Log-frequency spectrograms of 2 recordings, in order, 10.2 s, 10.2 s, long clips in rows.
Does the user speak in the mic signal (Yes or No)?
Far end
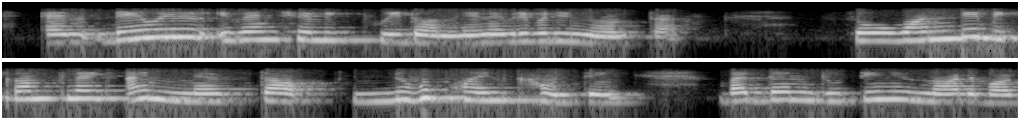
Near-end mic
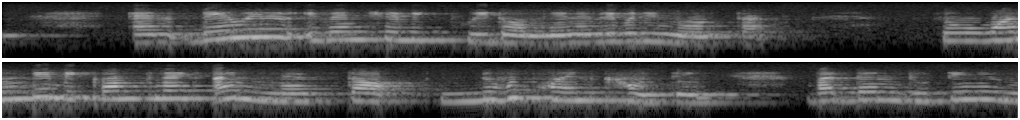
No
